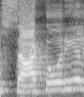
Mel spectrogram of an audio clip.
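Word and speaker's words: sartorial: सार्टोरियल मतलब क्या हो गया, इसको हम बोलेंगे, आर हो जाएगा साइलेंट हमारा, इसको बोलेंगे सार्टोरियल।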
